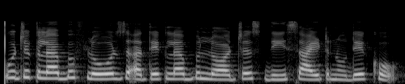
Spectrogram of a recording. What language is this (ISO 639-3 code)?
pan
